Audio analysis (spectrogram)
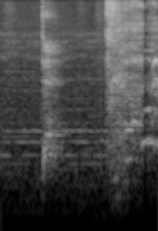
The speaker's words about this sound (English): just gonna hiccup.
